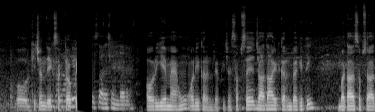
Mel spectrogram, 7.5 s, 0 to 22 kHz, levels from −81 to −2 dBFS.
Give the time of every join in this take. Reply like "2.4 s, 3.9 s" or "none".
1.5 s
